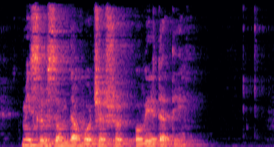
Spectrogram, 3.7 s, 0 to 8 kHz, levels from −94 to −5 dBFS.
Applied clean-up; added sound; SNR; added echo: none; none; none; reverberation time 0.7 s.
